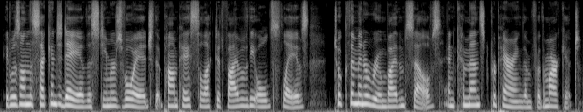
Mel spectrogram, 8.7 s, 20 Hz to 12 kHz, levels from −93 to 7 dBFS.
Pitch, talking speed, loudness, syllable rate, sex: 205 Hz, 220 wpm, -19 LUFS, 5.6 syllables/s, female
